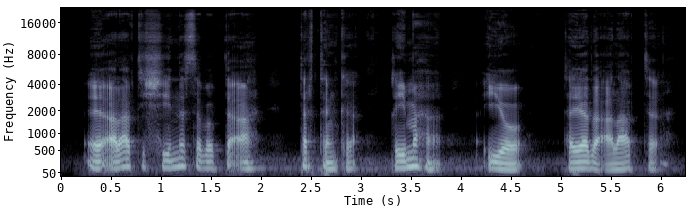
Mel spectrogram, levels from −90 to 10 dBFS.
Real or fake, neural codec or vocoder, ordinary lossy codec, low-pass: real; none; none; none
